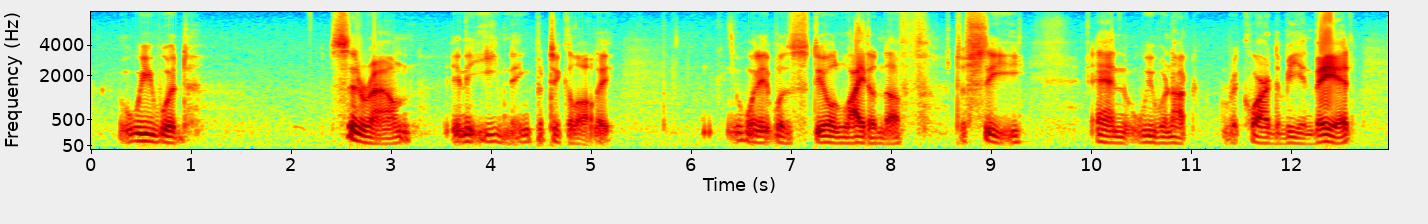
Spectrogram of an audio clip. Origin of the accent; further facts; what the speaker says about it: Arkansas, United States; Growing up in Arkansas, in the country, 65 plus years ago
